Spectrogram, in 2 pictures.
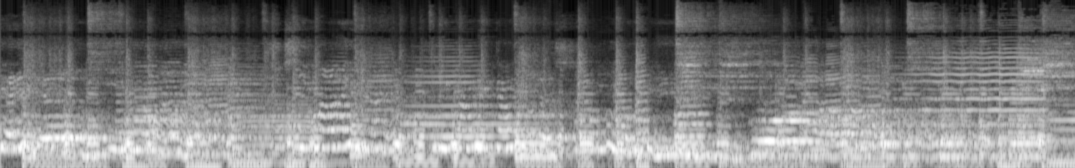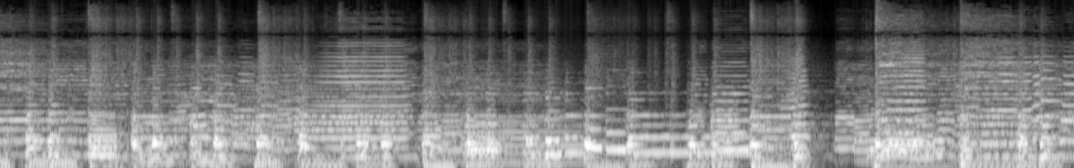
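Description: Live band music: a brass-led instrumental interlude over drum kit and bass, with the singer's voice only at the start. About three-quarters of the way through, the band briefly drops out.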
